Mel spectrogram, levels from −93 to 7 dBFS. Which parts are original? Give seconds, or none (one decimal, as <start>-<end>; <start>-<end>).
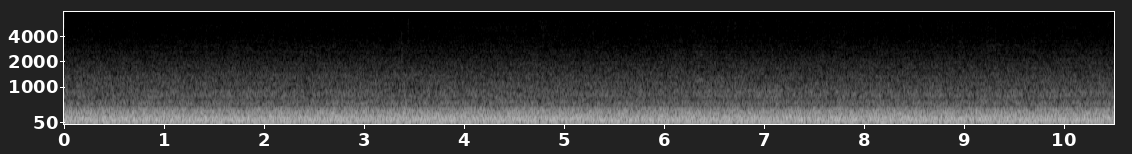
0.0-10.5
